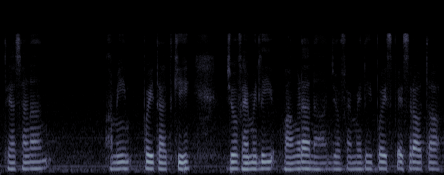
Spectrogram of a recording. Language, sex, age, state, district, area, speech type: Goan Konkani, male, 18-30, Goa, Bardez, urban, spontaneous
